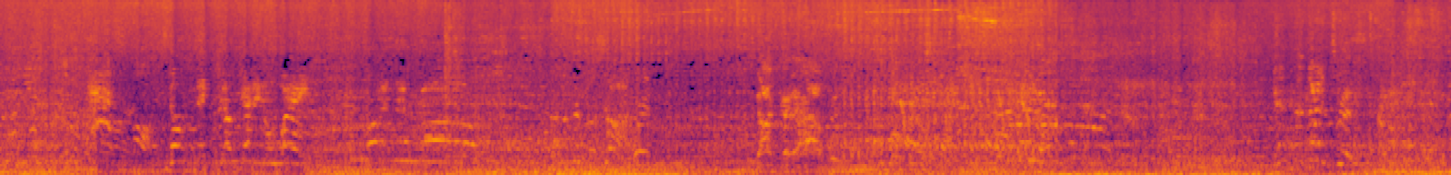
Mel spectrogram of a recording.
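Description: A car engine roars loudly as a car speeds along a road.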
